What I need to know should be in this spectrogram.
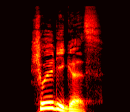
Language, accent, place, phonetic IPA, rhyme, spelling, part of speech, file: German, Germany, Berlin, [ˈʃʊldɪɡəs], -ʊldɪɡəs, schuldiges, adjective, De-schuldiges.ogg
- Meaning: strong/mixed nominative/accusative neuter singular of schuldig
